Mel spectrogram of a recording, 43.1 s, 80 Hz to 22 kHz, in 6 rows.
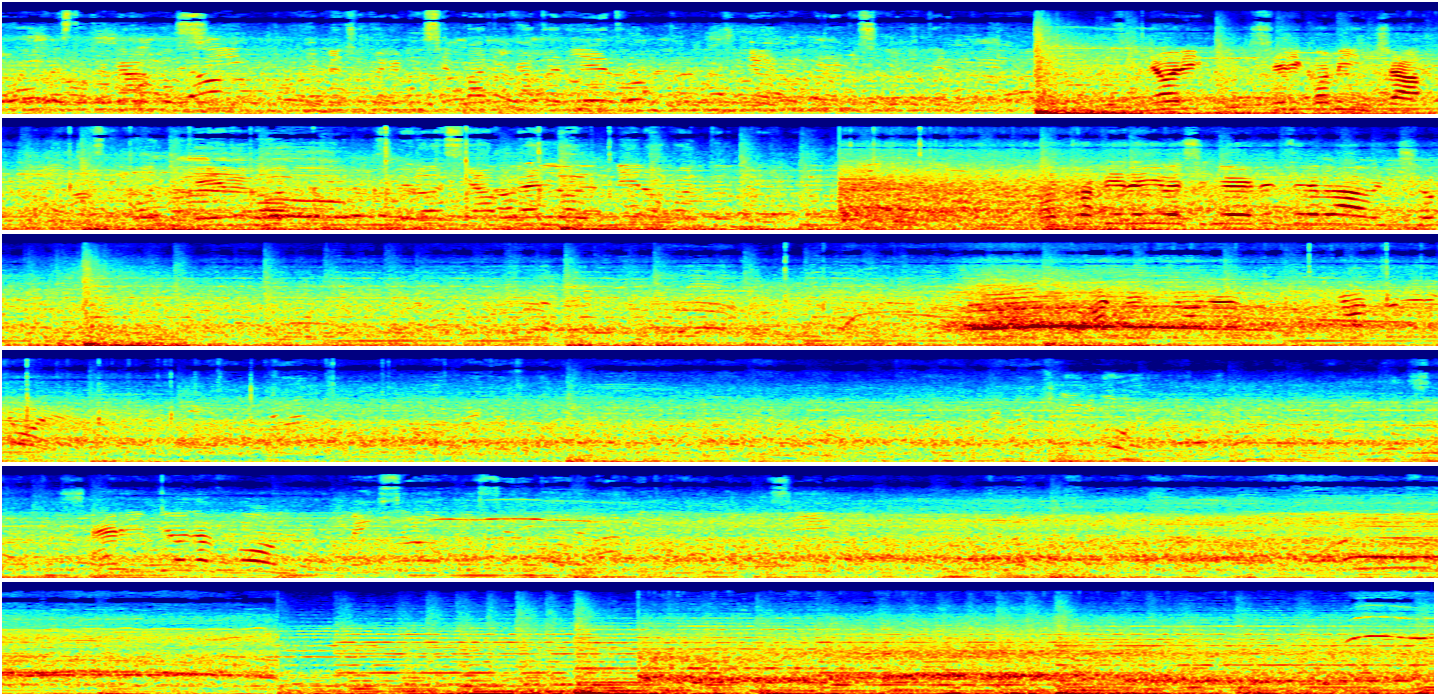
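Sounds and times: crowd cheering and chanting: 0:00.0 - 0:43.0
stadium crowd roaring: 0:00.0 - 0:43.0
yells and whistles: 0:30.6 - 0:32.0, 0:42.6 - 0:43.0.

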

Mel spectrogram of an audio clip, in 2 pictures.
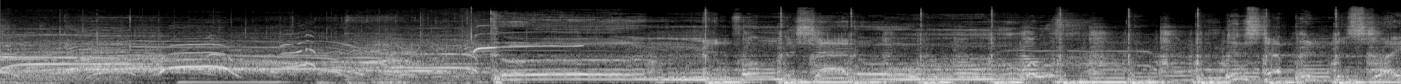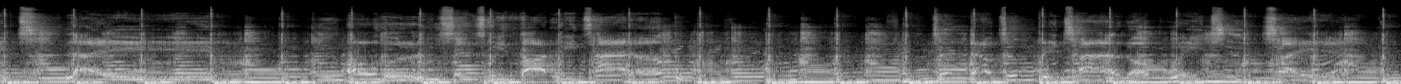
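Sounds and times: pipe instrument bass line: 0:04.9 - 0:28.0.

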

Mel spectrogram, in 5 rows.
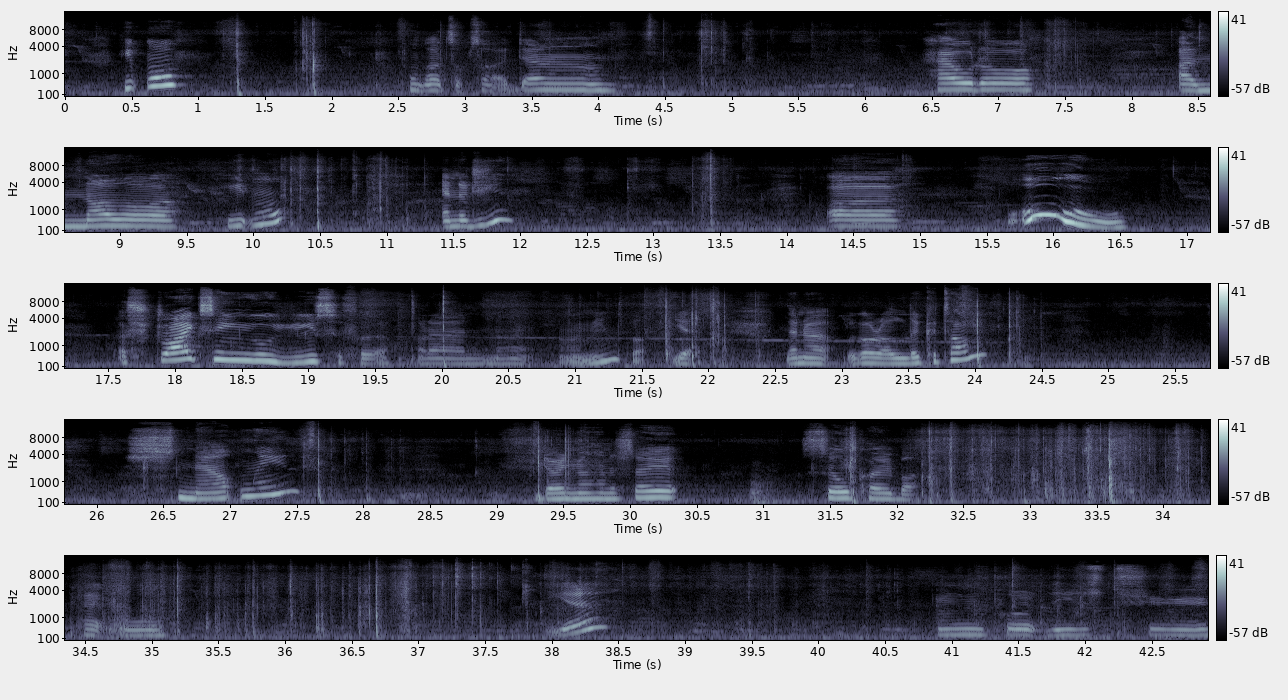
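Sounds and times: trading cards handled: 0:01.1 - 0:02.9, 0:12.8 - 0:13.6, 0:21.4 - 0:22.5, 0:31.5 - 0:42.9.

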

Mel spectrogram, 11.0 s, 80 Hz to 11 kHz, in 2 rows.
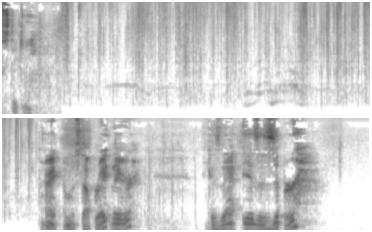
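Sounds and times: sticky tape unrolling crackle: 0:00.6 - 0:06.1.

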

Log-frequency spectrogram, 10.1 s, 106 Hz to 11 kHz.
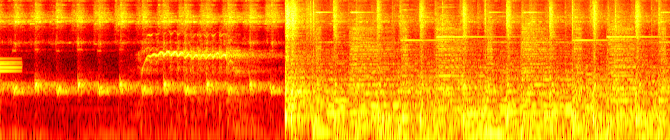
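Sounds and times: sleigh bells jingling: 0:00.0 - 0:10.0
horse whinny: 0:02.1 - 0:04.0.

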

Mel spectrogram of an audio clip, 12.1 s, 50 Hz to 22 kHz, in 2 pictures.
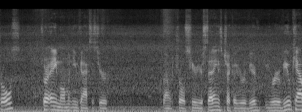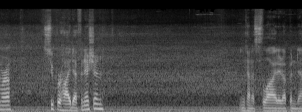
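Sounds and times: climate blower air rush: 0:00.0 - 0:12.0
engine idling hum: 0:00.0 - 0:12.0.

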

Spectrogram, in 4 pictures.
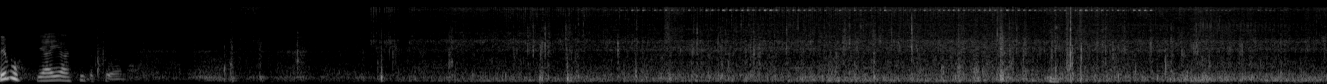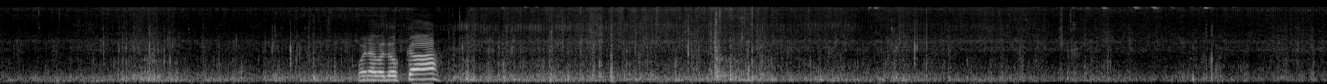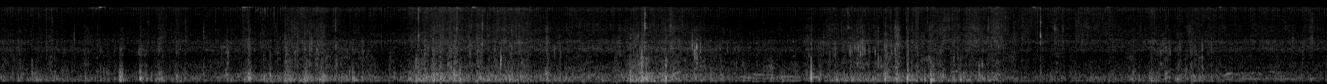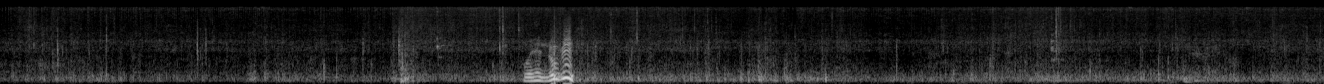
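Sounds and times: bike tyres on dirt: 0:00.9 - 0:53.0
bike rattling and clicking: 0:02.2 - 0:53.0.

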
